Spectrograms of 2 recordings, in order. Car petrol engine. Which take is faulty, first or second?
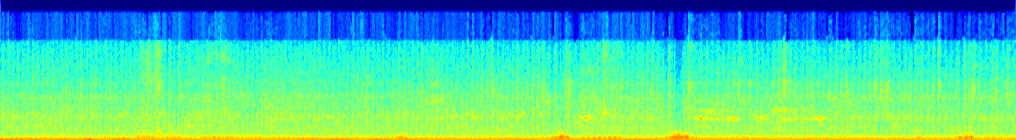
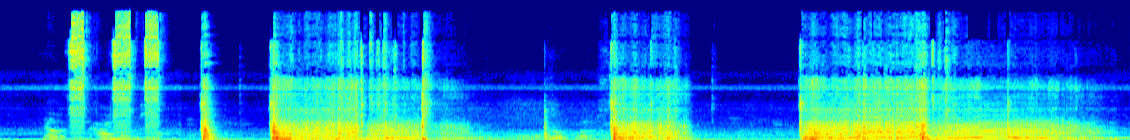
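second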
